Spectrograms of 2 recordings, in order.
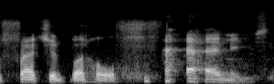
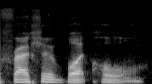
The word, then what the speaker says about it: The Fractured But Whole: the game Oh the fractured but whole do they actually do the actually pronouncing fractured but whole or fracture butthole they say it both ways oh really okay that's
